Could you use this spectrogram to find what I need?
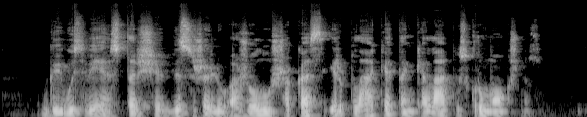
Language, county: Lithuanian, Klaipėda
